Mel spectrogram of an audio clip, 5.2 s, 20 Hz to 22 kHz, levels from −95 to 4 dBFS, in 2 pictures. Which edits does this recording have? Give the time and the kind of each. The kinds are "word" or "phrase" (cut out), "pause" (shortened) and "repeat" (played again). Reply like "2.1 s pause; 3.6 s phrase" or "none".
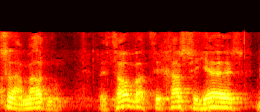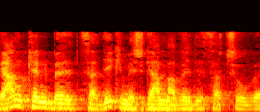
2.5 s pause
